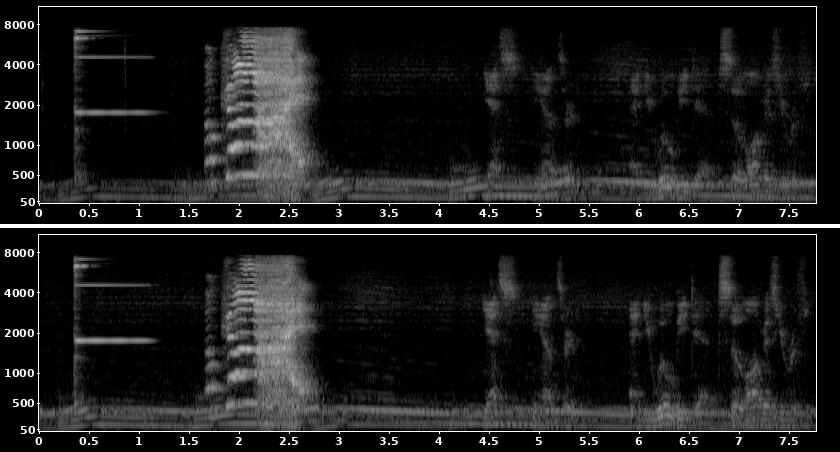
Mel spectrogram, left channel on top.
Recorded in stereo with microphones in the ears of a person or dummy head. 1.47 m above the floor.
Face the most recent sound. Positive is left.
turn(degrees=-80)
